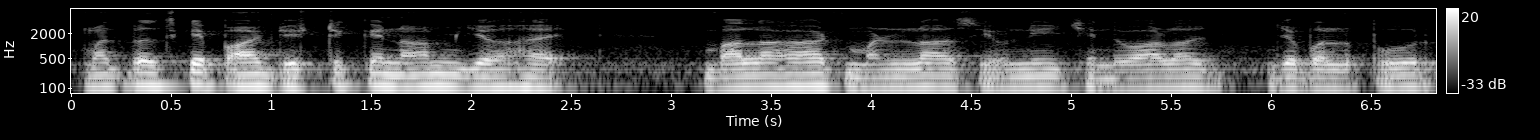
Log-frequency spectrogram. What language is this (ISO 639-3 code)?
hin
